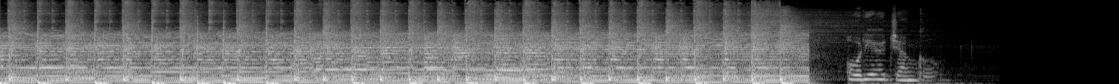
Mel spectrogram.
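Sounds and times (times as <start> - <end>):
upbeat energetic indie rock: 0.0 - 8.1.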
